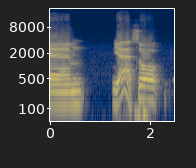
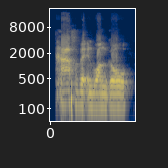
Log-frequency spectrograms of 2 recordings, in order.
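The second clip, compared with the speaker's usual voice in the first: normal talking voice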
